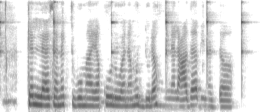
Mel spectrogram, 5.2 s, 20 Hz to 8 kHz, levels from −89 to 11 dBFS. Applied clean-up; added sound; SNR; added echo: classical method log-MMSE.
